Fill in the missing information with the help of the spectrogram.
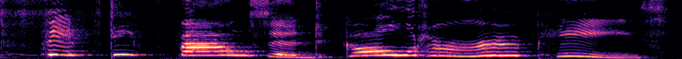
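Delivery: high, loud, slowed in disbelief; astonished, drawn-out exclaim; shocked price. A narrator's reading. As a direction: gasp out the huge sum. Outrageous price.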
